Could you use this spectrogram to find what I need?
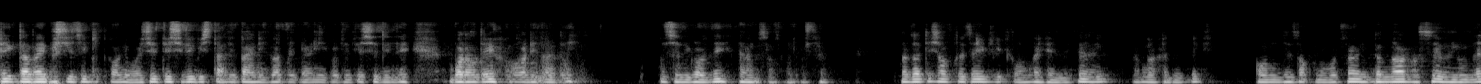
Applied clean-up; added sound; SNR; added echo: neural mask model DeepFilterNet 3.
